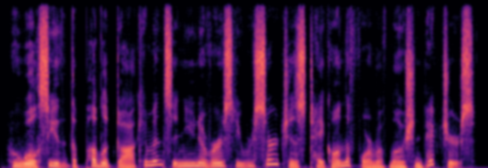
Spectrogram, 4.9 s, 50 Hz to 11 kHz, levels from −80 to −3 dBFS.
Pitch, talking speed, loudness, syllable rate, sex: 195 Hz, 210 wpm, -19 LUFS, 6.4 syllables/s, female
